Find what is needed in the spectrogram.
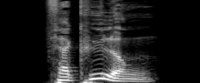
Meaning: cold (illness)
- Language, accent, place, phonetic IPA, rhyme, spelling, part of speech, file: German, Germany, Berlin, [fɛɐ̯ˈkyːlʊŋ], -yːlʊŋ, Verkühlung, noun, De-Verkühlung.ogg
